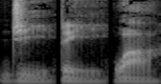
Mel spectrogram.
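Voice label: "jiriwa", concatenated syllables; Affixing experiment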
